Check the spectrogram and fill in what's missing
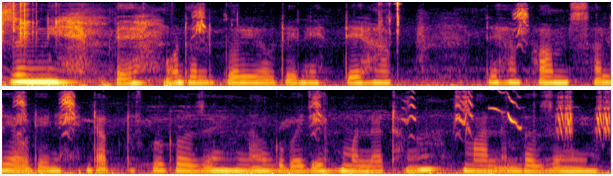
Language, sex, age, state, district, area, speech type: Bodo, female, 18-30, Assam, Udalguri, urban, spontaneous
